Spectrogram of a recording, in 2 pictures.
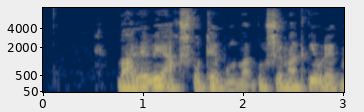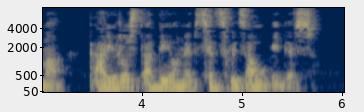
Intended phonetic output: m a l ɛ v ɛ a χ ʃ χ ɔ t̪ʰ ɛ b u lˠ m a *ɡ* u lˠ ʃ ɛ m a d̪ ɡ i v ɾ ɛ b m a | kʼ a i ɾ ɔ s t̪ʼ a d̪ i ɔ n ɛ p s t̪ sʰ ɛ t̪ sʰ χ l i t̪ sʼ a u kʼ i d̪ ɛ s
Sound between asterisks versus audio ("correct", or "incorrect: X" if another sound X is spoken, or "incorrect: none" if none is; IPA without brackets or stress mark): correct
